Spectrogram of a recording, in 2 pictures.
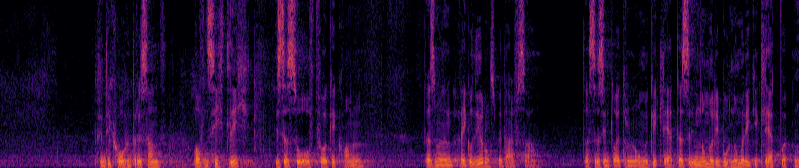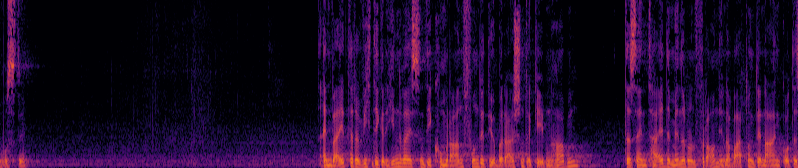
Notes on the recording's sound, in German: Vortrag aus dem Oktober 2021, gehalten beim Marianischen Kongress in Aschaffenburg.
